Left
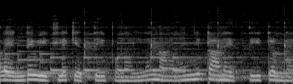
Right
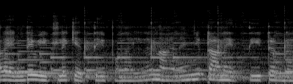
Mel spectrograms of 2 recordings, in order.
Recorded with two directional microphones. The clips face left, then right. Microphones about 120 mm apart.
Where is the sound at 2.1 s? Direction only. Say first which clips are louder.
Left 3 dB; 25° left (ahead or behind).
